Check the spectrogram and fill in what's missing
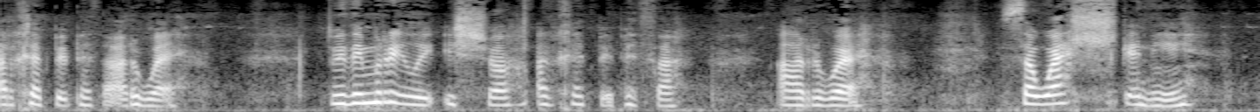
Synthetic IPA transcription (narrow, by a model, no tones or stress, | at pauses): arχɛbɨpʰɛθa̰arwɛː | d̥wɨðɪmriːlˠiʔɪʃɔarχɛbɪpʰɛθa | arwɛː | sawɛɬkɛni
